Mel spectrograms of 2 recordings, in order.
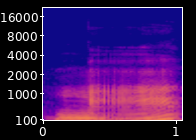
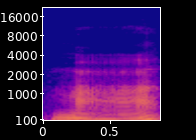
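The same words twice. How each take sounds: No difference in how they are said.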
